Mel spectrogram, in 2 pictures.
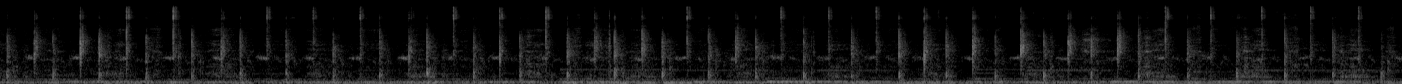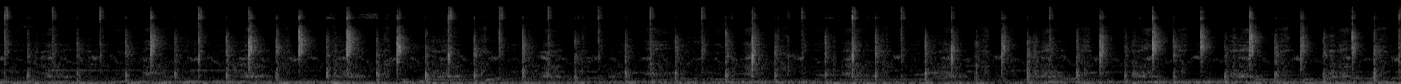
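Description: A jump rope whips and slaps the ground in a fast, steady rhythm.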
